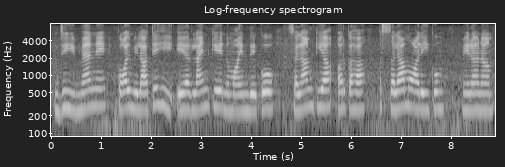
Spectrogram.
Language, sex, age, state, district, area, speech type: Urdu, female, 18-30, Bihar, Gaya, urban, spontaneous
